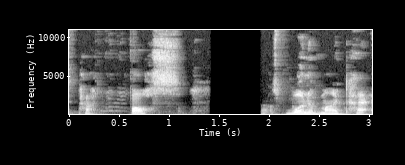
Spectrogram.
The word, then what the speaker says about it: Paphos: And yes, it is an F. Not a TH, so it is Paphos.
